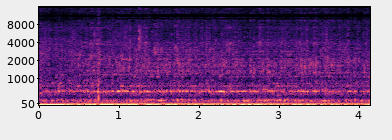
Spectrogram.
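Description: Water running and gurgling through the perforated standpipe of an aquaponics grow bed, steady throughout, over a low hum.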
